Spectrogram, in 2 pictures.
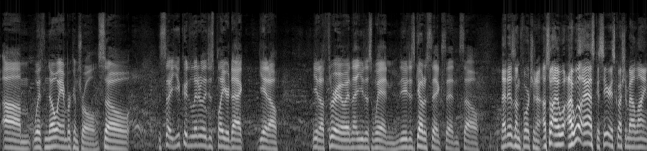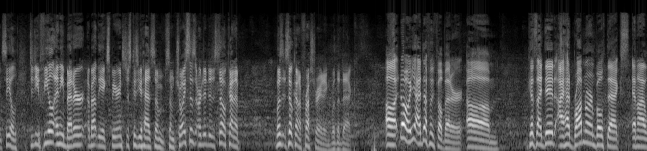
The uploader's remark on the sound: audio logs from day one of KeyForge Celebration 2022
